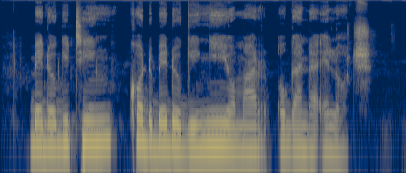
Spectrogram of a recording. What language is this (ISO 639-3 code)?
luo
